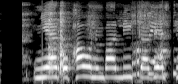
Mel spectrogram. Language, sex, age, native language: Icelandic, female, 12, Icelandic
